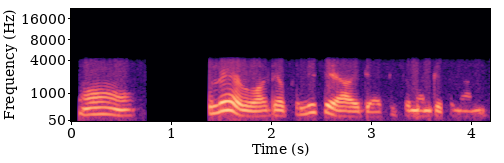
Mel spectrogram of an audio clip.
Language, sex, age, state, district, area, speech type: Assamese, female, 60+, Assam, Lakhimpur, rural, conversation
